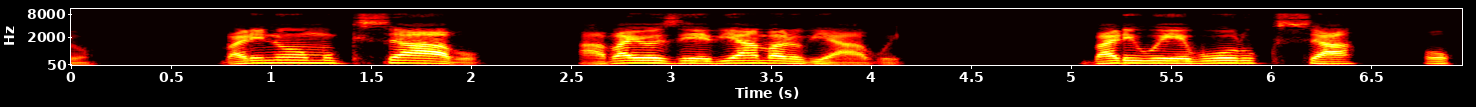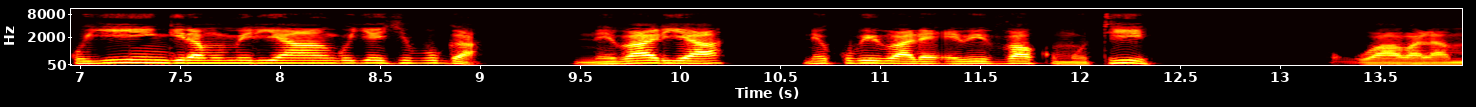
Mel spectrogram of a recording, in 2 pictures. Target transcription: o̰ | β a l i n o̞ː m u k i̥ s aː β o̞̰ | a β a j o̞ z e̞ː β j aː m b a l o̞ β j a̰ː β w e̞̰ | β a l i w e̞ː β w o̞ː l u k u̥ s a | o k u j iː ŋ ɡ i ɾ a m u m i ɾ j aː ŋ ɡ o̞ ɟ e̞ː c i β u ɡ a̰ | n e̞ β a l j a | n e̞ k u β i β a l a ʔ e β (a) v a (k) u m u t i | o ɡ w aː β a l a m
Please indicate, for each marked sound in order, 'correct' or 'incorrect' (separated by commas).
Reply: incorrect, correct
